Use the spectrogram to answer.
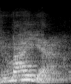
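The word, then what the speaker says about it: مية: In Egypt, one of the key words for water is Maya. It is not pronounced the same way in any other Arabic country. If you went to Saudi Arabia, they would say Ma or Meh. Only in Egypt is it pronounced Maya. And it means water.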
